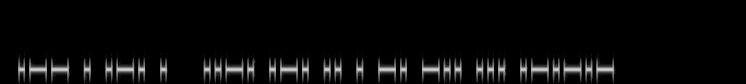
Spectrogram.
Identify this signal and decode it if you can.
Morse code, heard as a keyed tone, about 22 wpm, 700 Hz. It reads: WERE FRIENDS.
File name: practice / 22wpm / Sentences with 3-Word Phrases - 22wpm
